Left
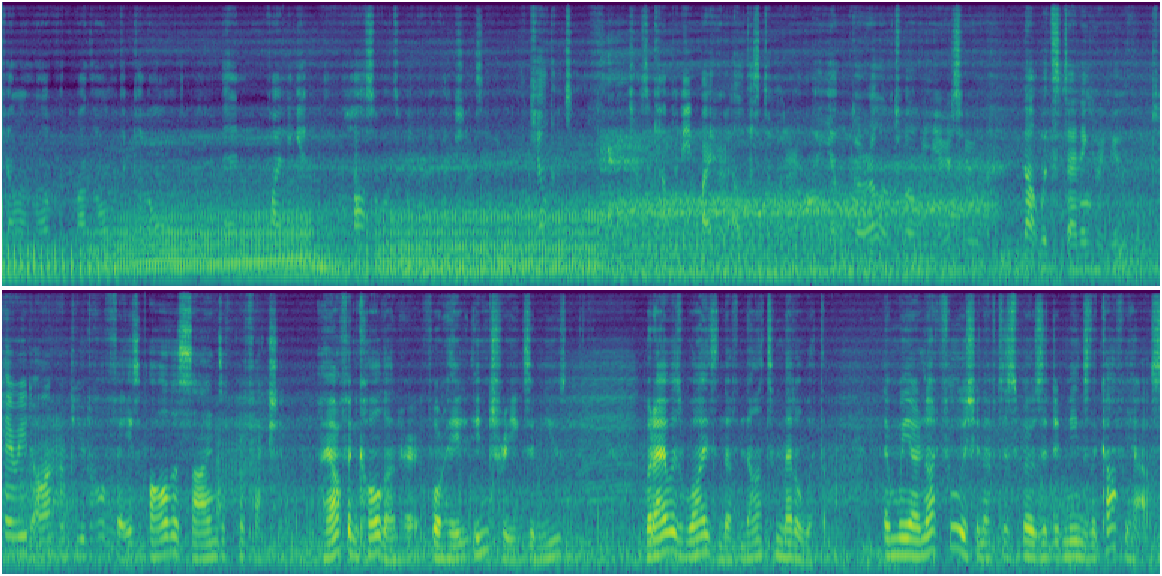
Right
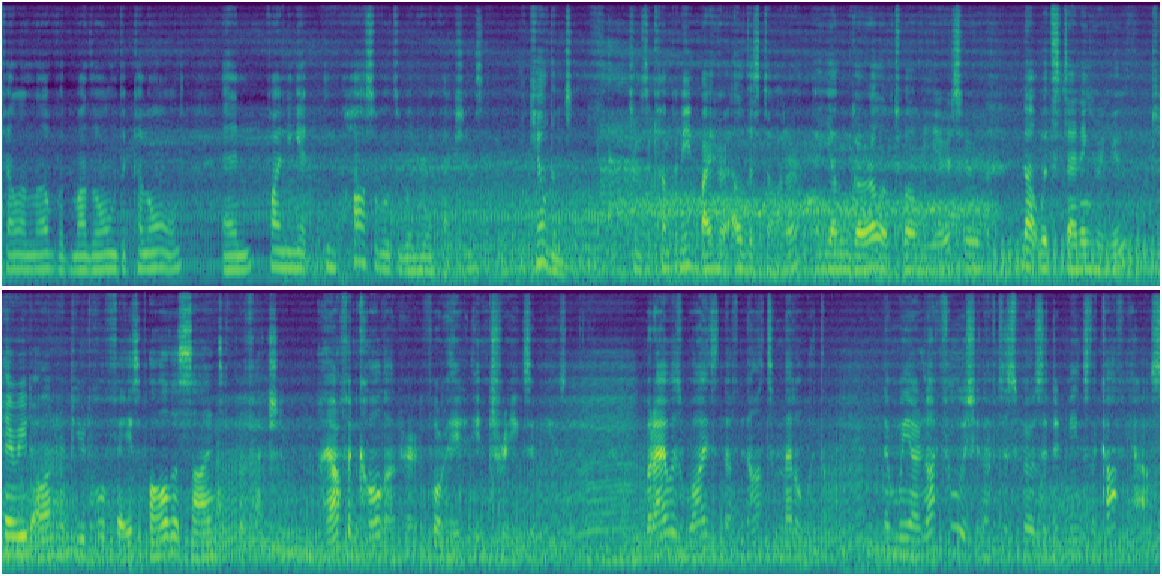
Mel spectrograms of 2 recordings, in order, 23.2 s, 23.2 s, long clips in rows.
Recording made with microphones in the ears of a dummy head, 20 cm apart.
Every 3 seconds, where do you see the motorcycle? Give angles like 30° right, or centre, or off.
50° left, 20° left, centre, 20° right, 40° right, 50° right, 50° right, 60° right.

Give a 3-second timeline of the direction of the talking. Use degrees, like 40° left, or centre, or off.
60° right, 50° right, 40° right, 30° right, centre, 30° left, 30° left, 30° left.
